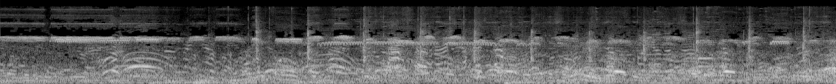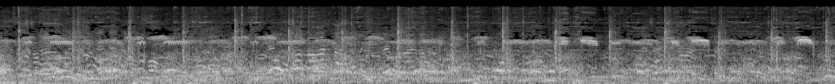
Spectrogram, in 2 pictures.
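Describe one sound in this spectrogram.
Hands clap sharply in the crowd.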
